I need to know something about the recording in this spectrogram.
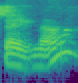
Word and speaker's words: Shana: start by saying that my name is pronounced shayna just for you for y'all to know s-h-a like it's s-h-a-n-a but it say it like what has a y on it so yeah shayna so thank you for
